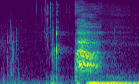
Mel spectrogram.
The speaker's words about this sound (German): Ich nehme kurz einen Schluck.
